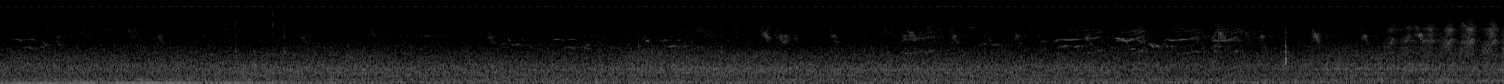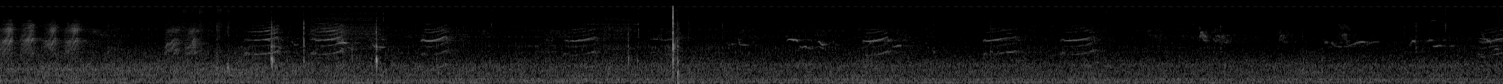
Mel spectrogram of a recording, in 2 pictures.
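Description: Small birds chirping: a long run of short, quick chirps that starts a few seconds in, with a fast rattling series and a few sharp clicks near the middle.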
